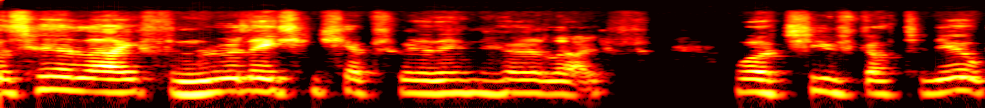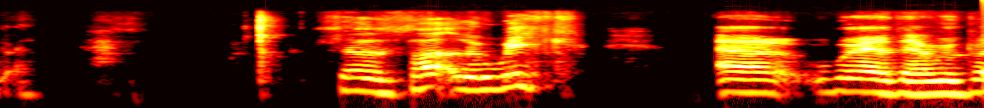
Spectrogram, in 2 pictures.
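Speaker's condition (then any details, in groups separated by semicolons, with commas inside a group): Cerebral palsy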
